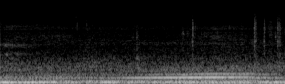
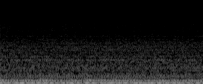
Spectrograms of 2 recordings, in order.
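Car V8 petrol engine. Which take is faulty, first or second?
first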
